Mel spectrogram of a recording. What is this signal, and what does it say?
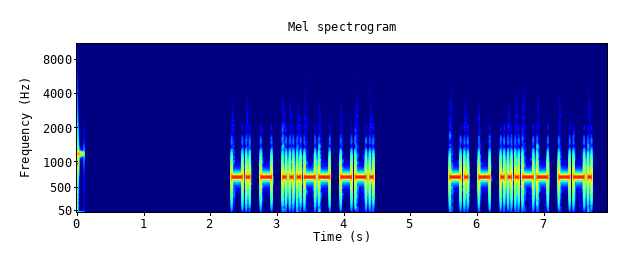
Morse code, heard as a keyed tone, about 22 wpm, 700 Hz. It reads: NT3G NT3G
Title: USA Call Signs - 4 Characters - Repeated 2x - 22wpm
